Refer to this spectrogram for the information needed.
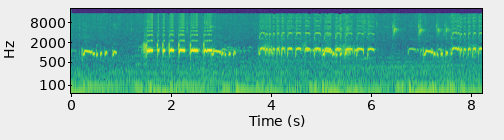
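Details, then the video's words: Several local zebra doves calling back and forth in lively song. Short soft coos open, then loud clipped stuttering runs follow, with a trailing series of quick, evenly spaced notes and a faint higher chirp near the end. "PERKUTUT JADI RAMAI SALING SAHUT !! (Perkutut lokal gacor)"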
